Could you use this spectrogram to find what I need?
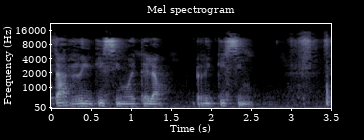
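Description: A middle-aged woman speaks close to the microphone with animation.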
